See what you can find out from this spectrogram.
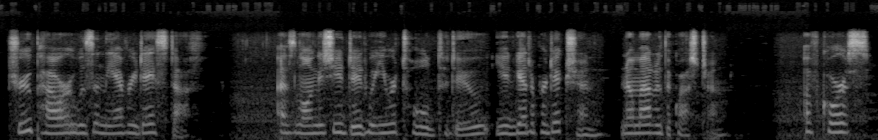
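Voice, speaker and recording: A woman narrates a story aloud with a lively, expressive delivery at a mid-height pitch. The voice sits a little away from the mic. Faint hiss runs underneath. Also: far from the mic, poor audio. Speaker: podfic reader.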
